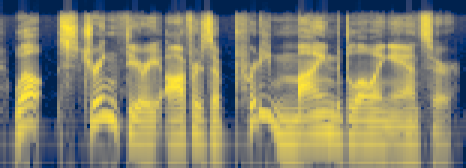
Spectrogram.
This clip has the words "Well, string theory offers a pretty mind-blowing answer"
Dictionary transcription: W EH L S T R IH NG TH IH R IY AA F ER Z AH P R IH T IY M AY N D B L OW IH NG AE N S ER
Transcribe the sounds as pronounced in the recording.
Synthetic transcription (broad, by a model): W EH L S T R IH NG TH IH R IY AA F ER Z AH P R IH T IY M AY N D B L OW IH NG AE N S ER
